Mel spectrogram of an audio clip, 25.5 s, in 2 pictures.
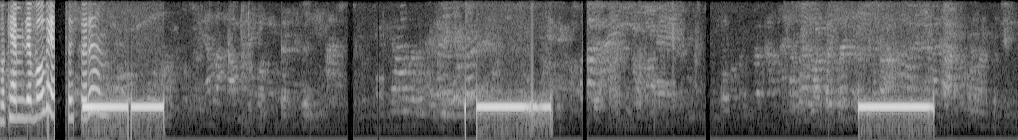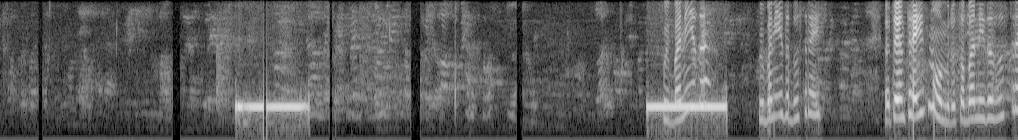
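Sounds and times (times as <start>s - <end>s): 
speech: 0.0s - 1.8s, 23.9s - 25.4s
telephone ringback tone on a call: 1.1s - 2.1s, 6.0s - 6.9s, 10.8s - 11.7s, 15.7s - 16.6s, 20.8s - 21.8s.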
